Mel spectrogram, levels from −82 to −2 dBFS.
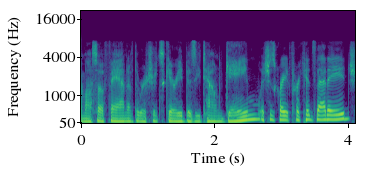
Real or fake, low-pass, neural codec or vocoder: real; 7.2 kHz; none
